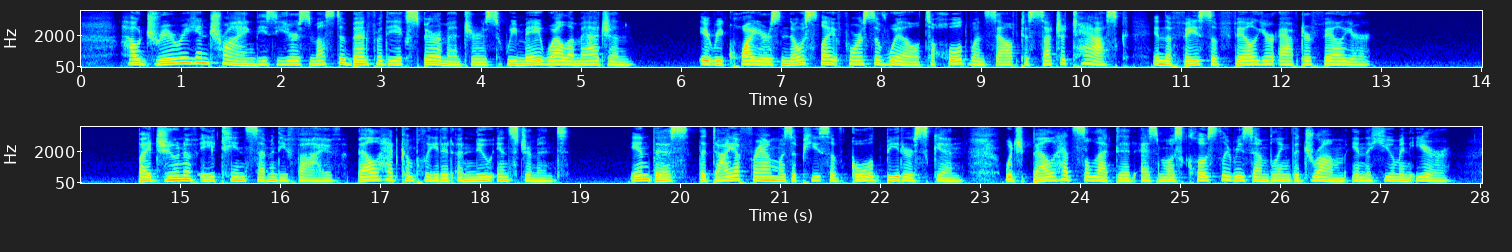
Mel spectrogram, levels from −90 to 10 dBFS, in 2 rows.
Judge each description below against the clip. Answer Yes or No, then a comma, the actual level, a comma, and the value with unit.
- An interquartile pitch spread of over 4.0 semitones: No, average, 3.2 semitones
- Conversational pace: Yes, average, 155 wpm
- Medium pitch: Yes, medium, 170 Hz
